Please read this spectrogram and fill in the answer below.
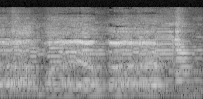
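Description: Black Sea kemençe bowed with classical guitar accompaniment and a male voice carrying a Turkish folk melody, over steady low guitar notes that step down about half a second in.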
